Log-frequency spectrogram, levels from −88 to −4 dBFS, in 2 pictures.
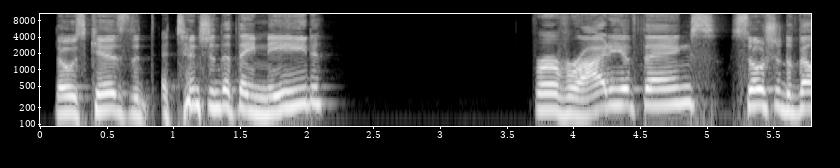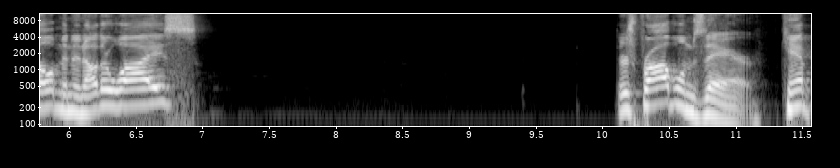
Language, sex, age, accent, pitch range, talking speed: English, male, 30-49, American, 125-200 Hz, 105 wpm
